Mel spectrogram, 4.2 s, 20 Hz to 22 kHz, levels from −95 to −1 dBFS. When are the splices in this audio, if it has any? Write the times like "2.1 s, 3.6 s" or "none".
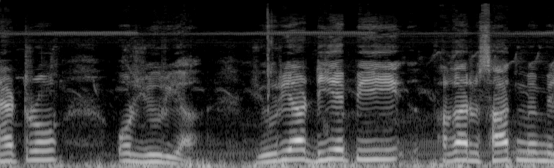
none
